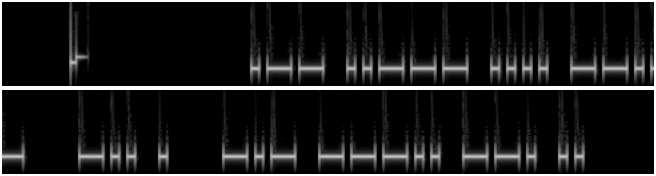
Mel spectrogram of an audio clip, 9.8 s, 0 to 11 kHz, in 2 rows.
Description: Morse code, heard as a keyed tone, about 20 wpm, 700 Hz. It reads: W2HQ DE K8GI
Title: USA Callsign DE Callsign - 4 Characters - 20wpm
